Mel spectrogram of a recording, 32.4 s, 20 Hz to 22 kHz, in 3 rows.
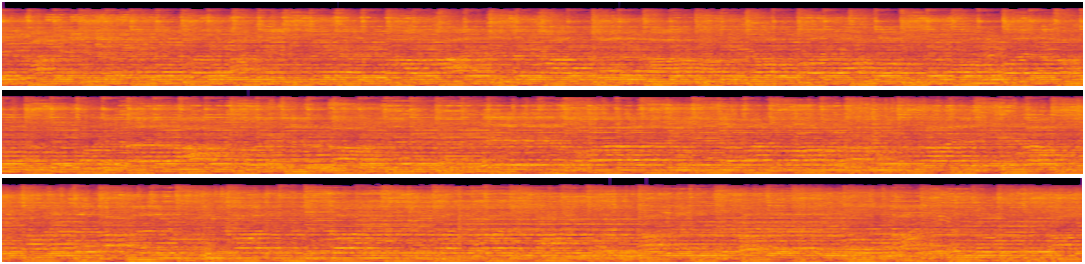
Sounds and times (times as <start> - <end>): Male singing: 0.0 - 32.4
Music: 0.0 - 32.4.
